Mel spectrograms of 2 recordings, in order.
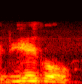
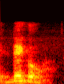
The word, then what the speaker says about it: Diego: Like we have one town that if you read it would say Diego, but people say Dego, when they're talking Dago.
